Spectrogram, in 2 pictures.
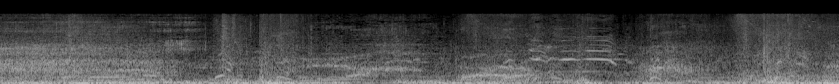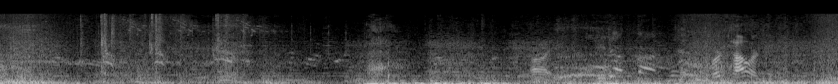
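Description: Heavy blows thud and crash during a fight.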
